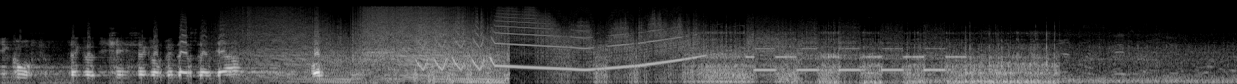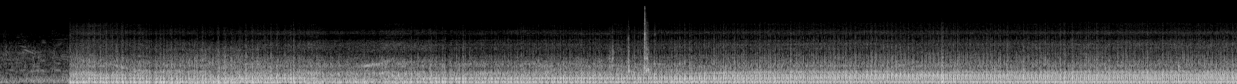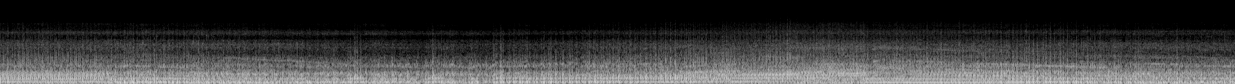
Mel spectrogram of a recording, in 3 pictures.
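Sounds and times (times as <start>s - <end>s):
motorcycle engine running: 2.1s - 4.9s, 13.0s - 37.0s.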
